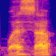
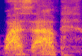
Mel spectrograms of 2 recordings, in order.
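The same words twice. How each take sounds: First: It is said in his own normal voice. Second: It is said imitating Martin's voice.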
